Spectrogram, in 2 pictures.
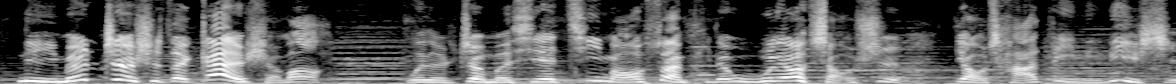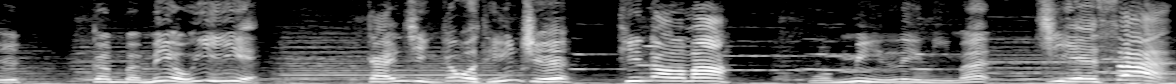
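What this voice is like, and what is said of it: Booming loud lion voice. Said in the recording (Chinese): “狮子用洪亮的声音说”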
